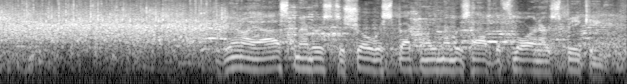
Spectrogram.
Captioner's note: some Applause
